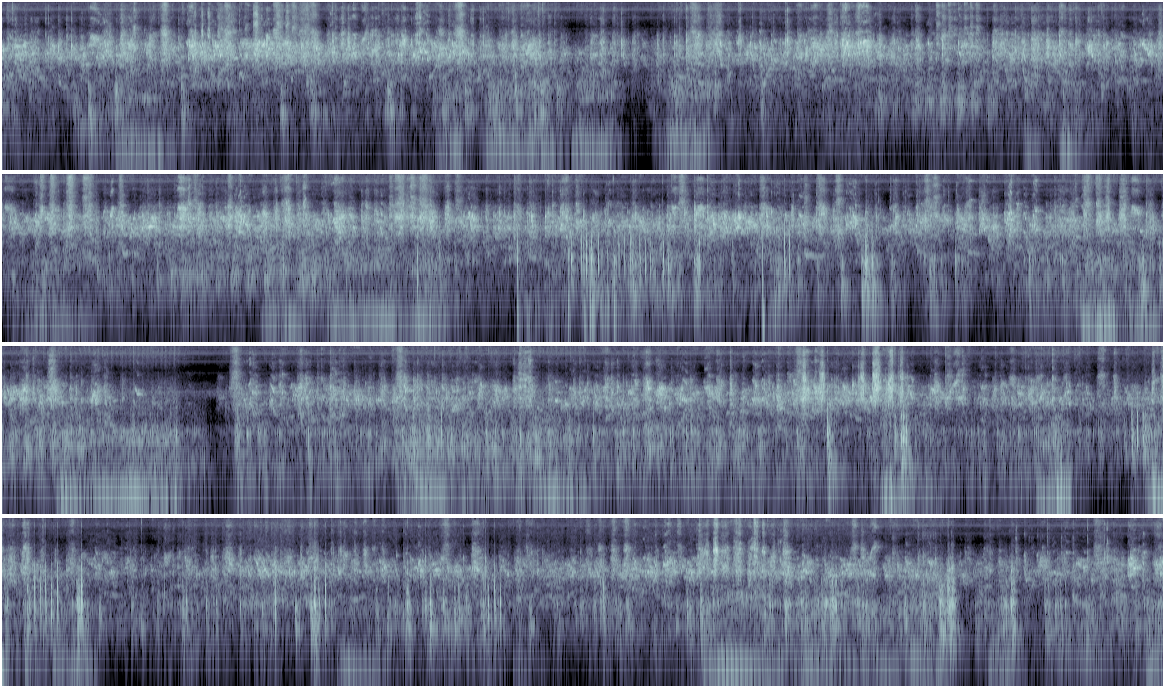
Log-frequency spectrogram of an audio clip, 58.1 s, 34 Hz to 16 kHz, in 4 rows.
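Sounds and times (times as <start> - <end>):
budgerigars chattering and squawking: 0.0 - 58.0.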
